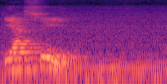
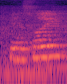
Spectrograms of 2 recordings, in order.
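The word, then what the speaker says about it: 安い: Yasoi, murah. Yasui, murah. Yasoi, Yasui, yasoi. yes, yasui.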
